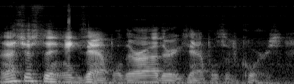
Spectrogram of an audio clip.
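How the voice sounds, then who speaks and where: The man's voice has a bright, sharp tone with vocal fry. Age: 60s. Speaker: self-help video host. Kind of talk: motivational talk to camera. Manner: casual, halting with fillers.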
